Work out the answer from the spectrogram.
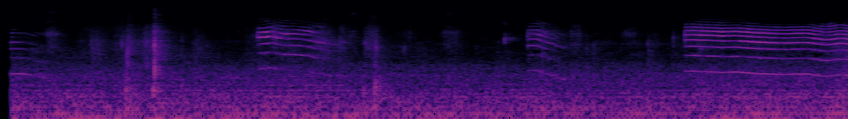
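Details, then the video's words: Foster kittens from two litters playing in a donated banana-shaped bed, kitten names including Fluffy, Chip, Ziggy, Kenzo and Java; several high, wavering meows come in short bursts, the longest and loudest near the end, over a steady low indoor hum and soft thumps. "Foster Kittens Play In Their New Banana Bed!"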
